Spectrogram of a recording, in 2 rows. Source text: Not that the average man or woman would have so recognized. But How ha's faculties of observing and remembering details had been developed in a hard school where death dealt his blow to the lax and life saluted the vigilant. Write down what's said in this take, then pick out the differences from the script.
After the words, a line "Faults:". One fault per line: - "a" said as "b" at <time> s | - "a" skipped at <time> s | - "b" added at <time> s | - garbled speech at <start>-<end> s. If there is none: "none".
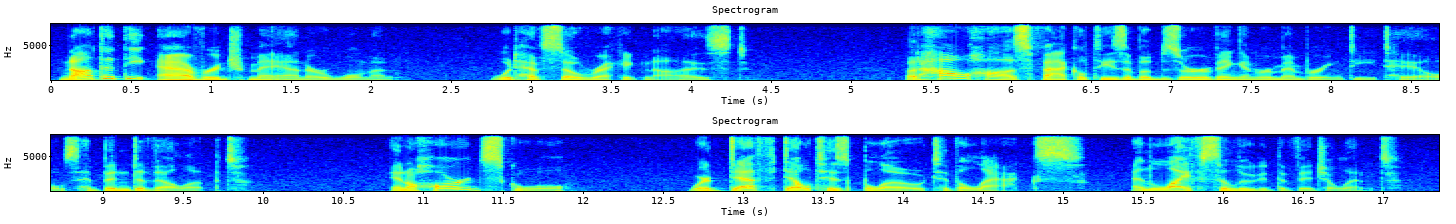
Not that the average man or woman would have so recognized. But How ha's faculties of observing and remembering details had been developed in a hard school where death dealt his blow to the lax and life saluted the vigilant.
Faults:
none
